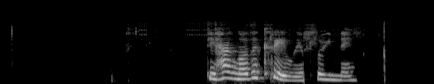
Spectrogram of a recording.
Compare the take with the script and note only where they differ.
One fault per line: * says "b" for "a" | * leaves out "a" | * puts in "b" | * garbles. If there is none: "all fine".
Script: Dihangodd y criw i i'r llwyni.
all fine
